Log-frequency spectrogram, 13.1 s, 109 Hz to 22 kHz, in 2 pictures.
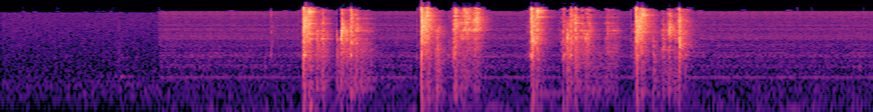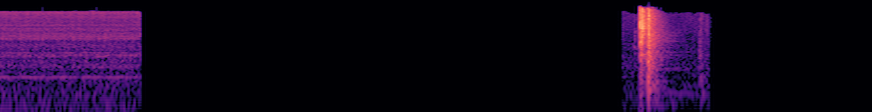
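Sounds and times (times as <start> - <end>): rubber band gun snapping: 11.3 - 11.7.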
